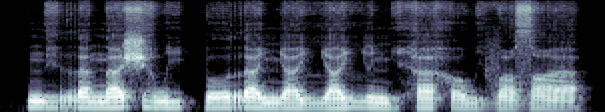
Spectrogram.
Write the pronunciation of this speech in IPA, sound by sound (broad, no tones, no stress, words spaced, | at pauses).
ne̤rana ʃa̤wi k͡po raɲaʎa ʎʌɲi̤ha hɔwi̤vʌ zˤa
